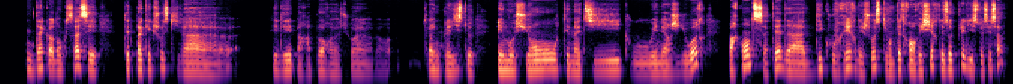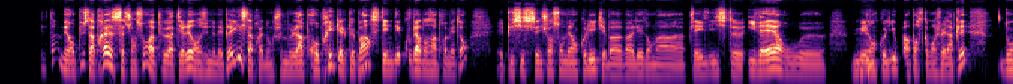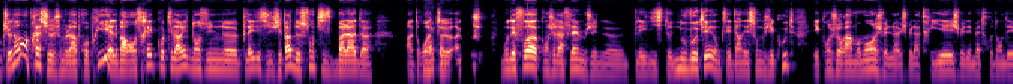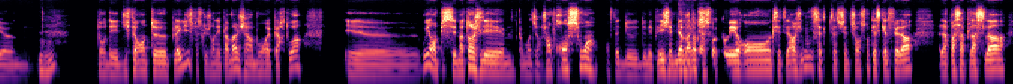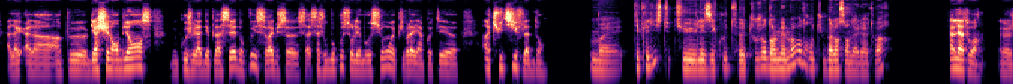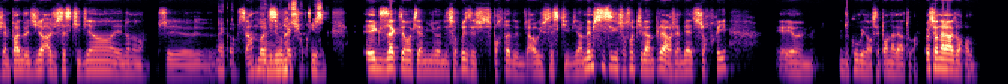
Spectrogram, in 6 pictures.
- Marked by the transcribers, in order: other background noise; stressed: "hiver"; stressed: "soin"; in English: "playlists"; stressed: "intuitif"; stressed: "heu, c'est en aléatoire"; unintelligible speech
- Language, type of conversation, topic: French, podcast, Pourquoi préfères-tu écouter un album plutôt qu’une playlist, ou l’inverse ?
